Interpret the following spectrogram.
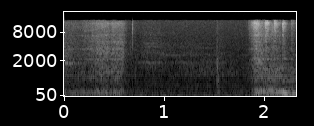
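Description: Car stereo's speakers drop to a faint hiss while the Pioneer head unit is switched between FM radio stations, with a small click about one and a half seconds in. Music comes back just before the end.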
